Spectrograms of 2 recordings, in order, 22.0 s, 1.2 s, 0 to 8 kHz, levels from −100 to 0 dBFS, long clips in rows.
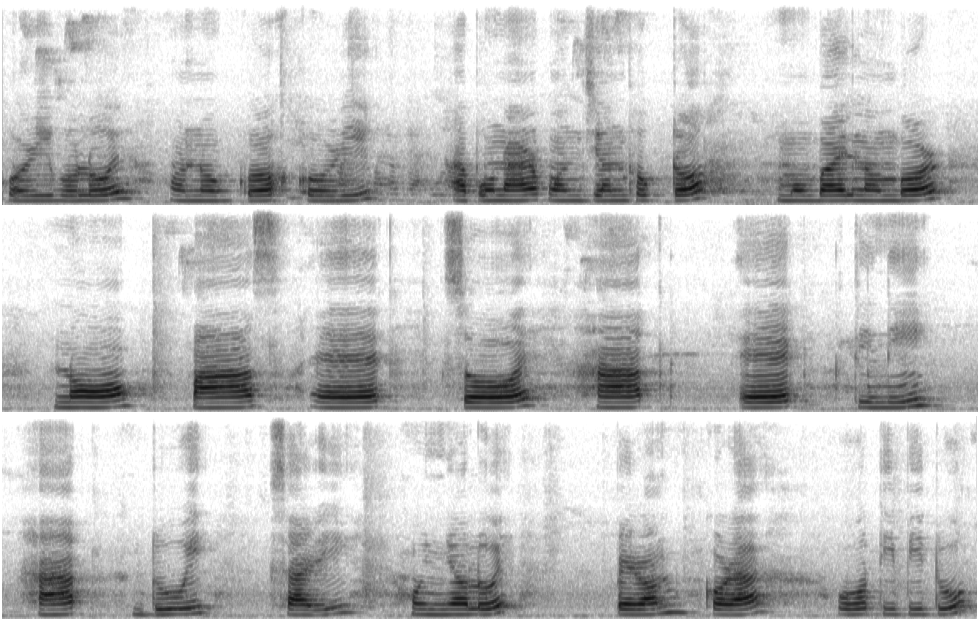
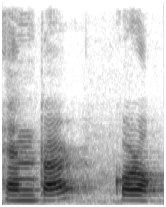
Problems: background sounds at intervals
